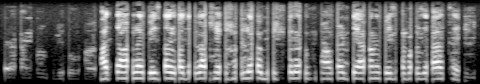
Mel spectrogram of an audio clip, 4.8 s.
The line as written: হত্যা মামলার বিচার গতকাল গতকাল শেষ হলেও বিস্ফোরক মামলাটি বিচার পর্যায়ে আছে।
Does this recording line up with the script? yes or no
no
